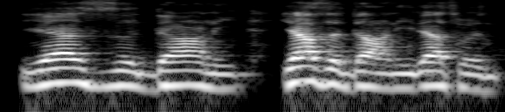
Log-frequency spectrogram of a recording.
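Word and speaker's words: Yazdani: The American wrestler defeated Yaz Yaz Yaz Yazadani. That's how you pronounce it.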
